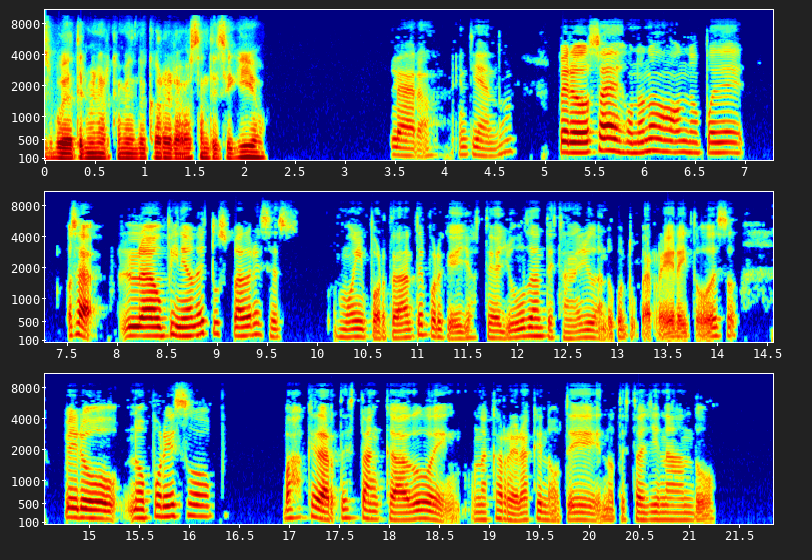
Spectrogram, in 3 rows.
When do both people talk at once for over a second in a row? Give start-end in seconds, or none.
none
